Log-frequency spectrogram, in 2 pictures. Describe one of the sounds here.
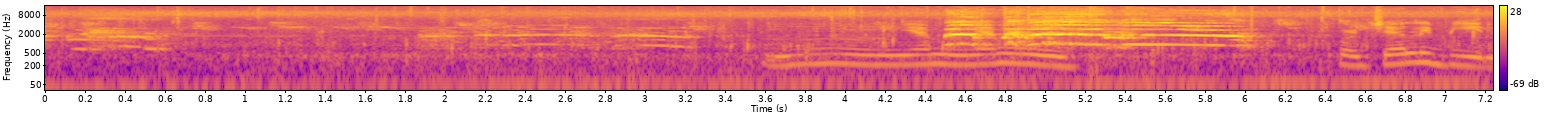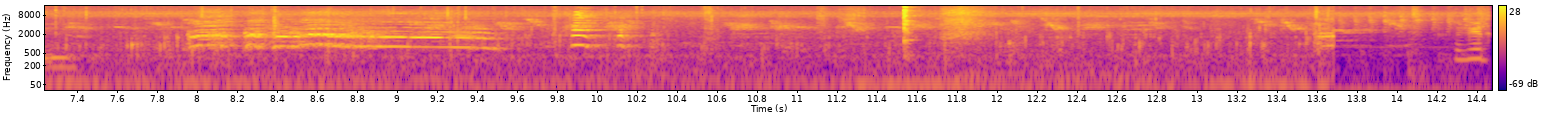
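A metal spatula scrapes and stirs food in a sizzling pan.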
